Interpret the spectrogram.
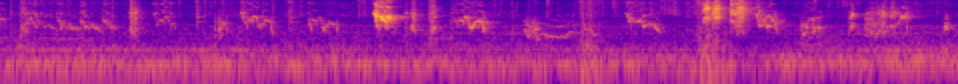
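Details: Pet budgies warbling and chirping in a soft, continuous chatter, punctuated by two loud, harsh squawks, over a faint low background hum.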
